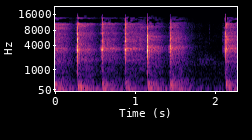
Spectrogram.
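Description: A run of sharp metallic clicks, about three to four a second, each with a short ring, pausing briefly near the end. They come from metal tools working at a bent steel tube that has wedged itself tight in a homemade bender die.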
